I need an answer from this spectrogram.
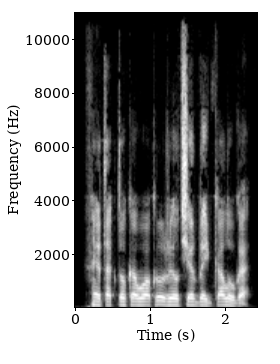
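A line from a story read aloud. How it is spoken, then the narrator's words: Mocking, insulting laugh. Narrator (Russian): Степа засмеялся как можно обиднее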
